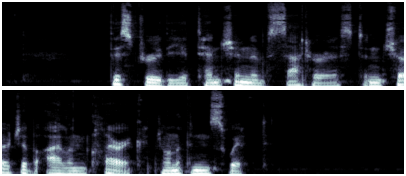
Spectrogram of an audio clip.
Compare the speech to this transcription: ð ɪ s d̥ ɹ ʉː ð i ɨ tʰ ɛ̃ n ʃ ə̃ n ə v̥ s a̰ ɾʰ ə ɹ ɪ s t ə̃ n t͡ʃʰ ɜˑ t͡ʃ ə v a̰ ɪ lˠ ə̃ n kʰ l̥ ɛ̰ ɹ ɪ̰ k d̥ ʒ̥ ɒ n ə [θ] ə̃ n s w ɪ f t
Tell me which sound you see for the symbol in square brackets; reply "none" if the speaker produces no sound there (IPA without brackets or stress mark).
θ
